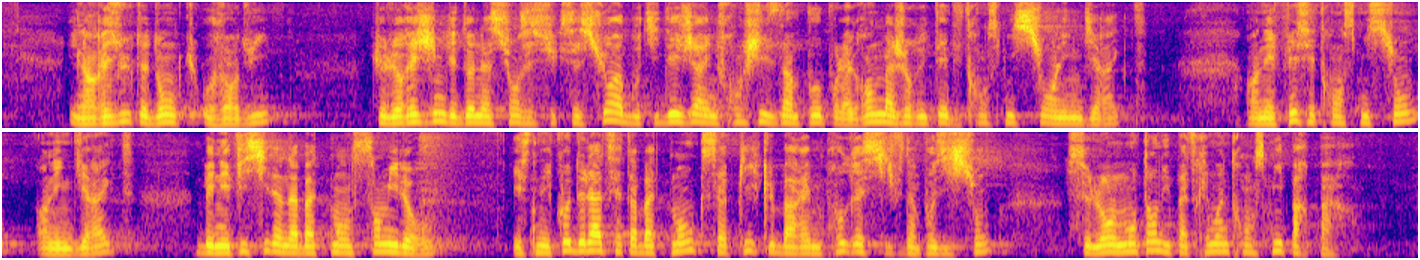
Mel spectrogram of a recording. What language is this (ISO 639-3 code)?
fra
